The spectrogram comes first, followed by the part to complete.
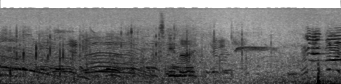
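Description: Indistinct shouts and calls from several voices across an open rugby field, overlapping, with no clear words.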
